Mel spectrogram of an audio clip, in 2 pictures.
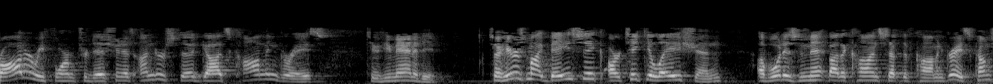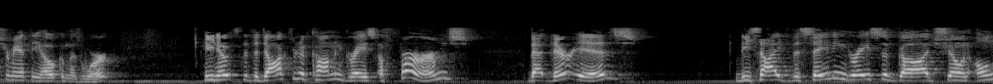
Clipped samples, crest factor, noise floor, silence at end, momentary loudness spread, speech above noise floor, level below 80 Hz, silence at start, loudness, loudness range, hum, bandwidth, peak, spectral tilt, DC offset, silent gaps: under 0.1%; 18 dB; -56 dBFS; 0 s; 9 LU; 33 dB; -64 dBFS; 0 s; -23 LUFS; 4 LU; none; 5.8 kHz; -6 dBFS; -8.5 dB/octave; under 0.1%; none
